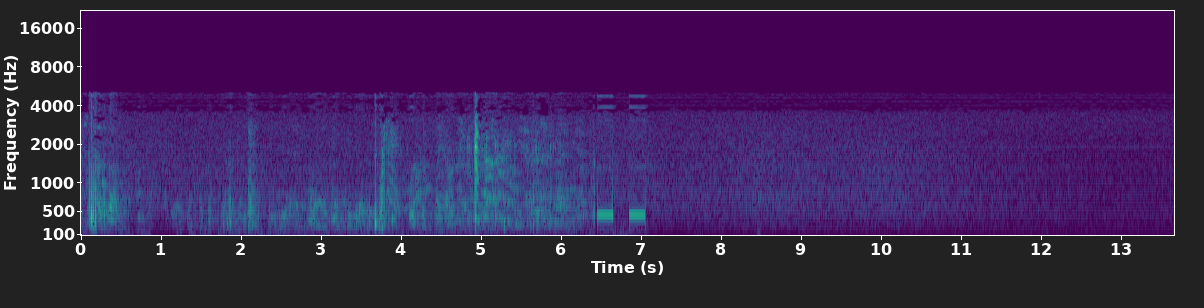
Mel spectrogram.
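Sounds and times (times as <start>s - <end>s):
noise: 0.0s - 13.6s
short steady electronic beeps: 6.4s - 7.1s.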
